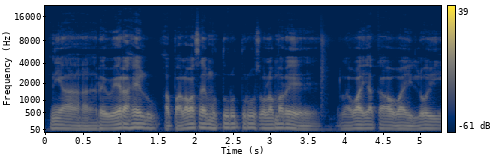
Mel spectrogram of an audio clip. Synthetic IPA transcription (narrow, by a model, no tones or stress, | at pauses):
niaɾeweɾaɦeluapalawasaimut̪uɾut̪uɾusolamaɾe | lawaiakaawailoi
